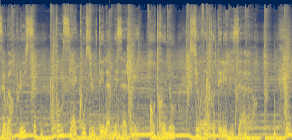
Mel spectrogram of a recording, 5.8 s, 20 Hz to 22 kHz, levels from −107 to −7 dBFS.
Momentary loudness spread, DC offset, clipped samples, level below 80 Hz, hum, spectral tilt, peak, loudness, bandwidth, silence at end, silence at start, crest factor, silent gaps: 3 LU; under 0.1%; under 0.1%; -22 dBFS; none; -5 dB/octave; 0 dBFS; -11 LUFS; 19.5 kHz; 0 s; 0 s; 10 dB; none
